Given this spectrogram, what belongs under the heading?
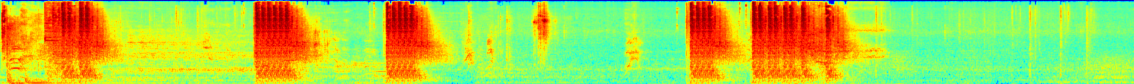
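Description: Video game machine gun fire comes in loud rapid bursts, several separate volleys spaced by quieter gaps with lighter clicks and movement between them.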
